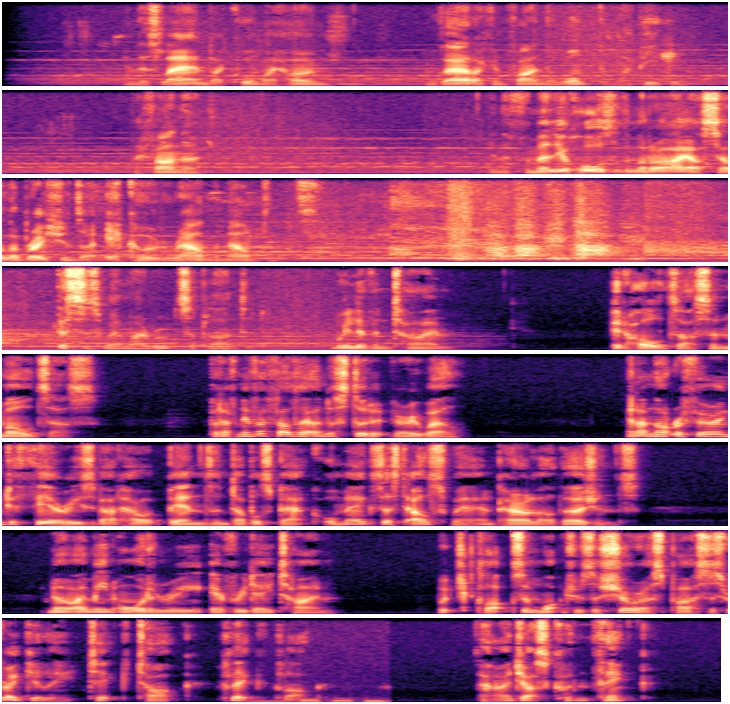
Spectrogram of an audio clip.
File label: Narration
